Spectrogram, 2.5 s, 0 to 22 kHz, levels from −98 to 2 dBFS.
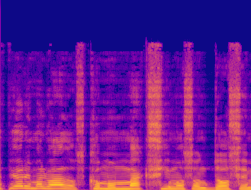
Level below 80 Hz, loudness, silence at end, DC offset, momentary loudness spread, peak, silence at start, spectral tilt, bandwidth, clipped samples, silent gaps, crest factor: -46 dBFS; -19 LUFS; 0 s; under 0.1%; 4 LU; -4 dBFS; 0 s; -5.5 dB/octave; 17.5 kHz; under 0.1%; none; 14 dB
